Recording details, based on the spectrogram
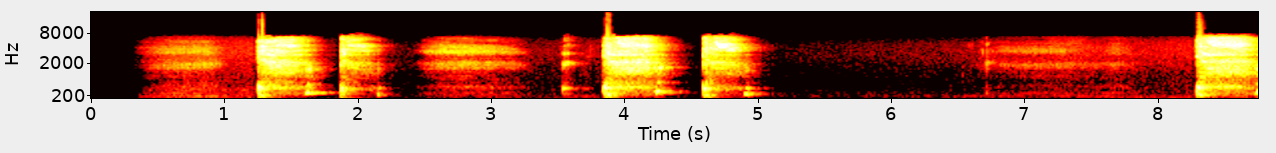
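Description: Several sharp, dry coughs, each preceded by an audible breath in; about six coughs from a girl.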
